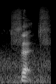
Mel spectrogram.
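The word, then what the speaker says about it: tlet: This sound is represented by a TL in classical orthography, and it's pronounced tl, as in tlech, which means fire.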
